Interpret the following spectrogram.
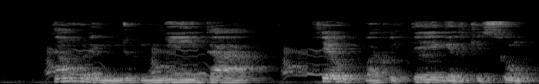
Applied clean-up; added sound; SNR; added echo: none; Dog; 13 dB; reverberation time 0.5 s.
